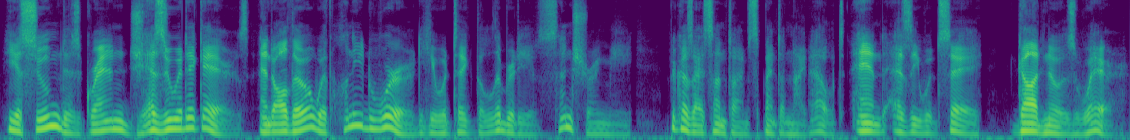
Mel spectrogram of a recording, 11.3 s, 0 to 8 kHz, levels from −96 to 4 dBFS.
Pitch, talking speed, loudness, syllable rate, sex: 110 Hz, 180 wpm, -21 LUFS, 4.8 syllables/s, male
